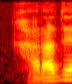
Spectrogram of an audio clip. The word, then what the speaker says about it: 가라데: 하는 그런 뜻이죠 그래서 일본의이 공수도를 일본 발음으로는 가라데 아고 하죠 그다음 공수표를 남발한다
